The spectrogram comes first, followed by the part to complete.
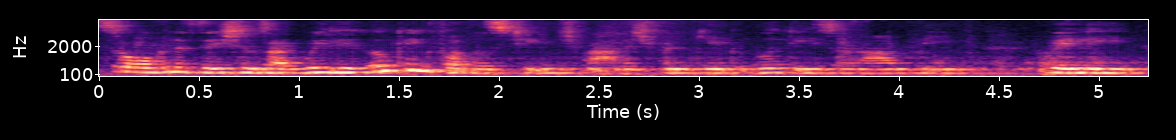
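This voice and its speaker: At a moderate pace, a woman with an Indian accent speaks in a fairly low voice with fairly even intonation, amid audible room echo and noticeable background noise. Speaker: HR talent executive, panelist. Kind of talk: conference panel discussion. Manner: hesitant, frequent fillers.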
